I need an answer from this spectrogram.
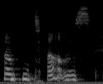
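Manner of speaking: slow words broken by laughter; laughing through the joke. Real, not acted. Vlogger laughing as she jokes about the cadets.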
